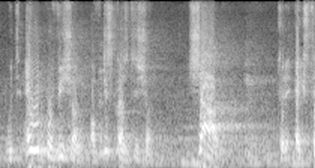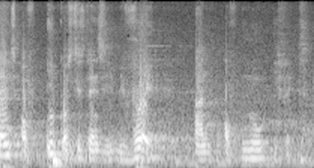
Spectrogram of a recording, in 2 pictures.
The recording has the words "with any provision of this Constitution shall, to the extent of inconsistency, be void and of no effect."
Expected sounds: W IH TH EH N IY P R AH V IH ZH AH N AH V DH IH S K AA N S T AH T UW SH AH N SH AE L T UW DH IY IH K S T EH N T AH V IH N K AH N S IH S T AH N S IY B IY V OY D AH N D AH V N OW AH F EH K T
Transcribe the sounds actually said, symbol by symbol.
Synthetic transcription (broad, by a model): W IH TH EH N IY P R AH V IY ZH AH N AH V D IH S K AA N S T AH T UW SH AH N SH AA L T UW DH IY IH K S T EH N T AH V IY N K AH N S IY S T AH N S IY B IY V OY D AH N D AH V N OW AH F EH K T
